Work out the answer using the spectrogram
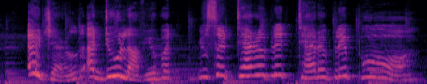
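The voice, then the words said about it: Put-on heightened posh British RP accent. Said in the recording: “Heightened RP is generally only spoken on film and television now. So you're going to think of Noel Coward or the Dowager Countess in Downton Abbey.”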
